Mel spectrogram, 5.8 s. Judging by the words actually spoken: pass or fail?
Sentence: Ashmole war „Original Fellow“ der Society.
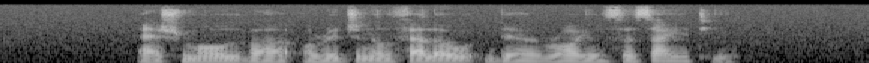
fail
